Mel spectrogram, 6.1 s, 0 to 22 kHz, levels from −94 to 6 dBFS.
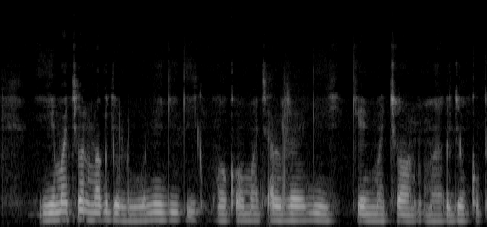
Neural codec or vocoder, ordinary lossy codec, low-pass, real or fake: codec, 44.1 kHz, 7.8 kbps, Pupu-Codec; none; 19.8 kHz; fake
